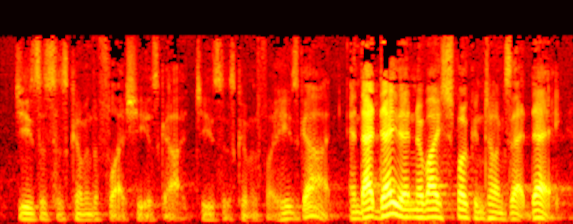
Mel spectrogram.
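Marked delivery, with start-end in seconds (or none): 0.1-3.3 mock muttering under breath, much quieter, lower pitch. Recalling a visit to a church, he repeats what he kept muttering under his breath. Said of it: "under my breath".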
